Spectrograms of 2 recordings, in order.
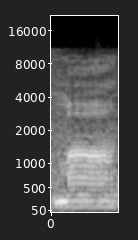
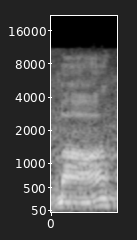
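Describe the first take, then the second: First: The pitch stays high and level. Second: The pitch rises from middle to high. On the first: "the first tone so so" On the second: "mi so second tone"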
